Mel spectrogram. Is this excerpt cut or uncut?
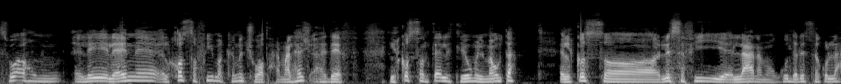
uncut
